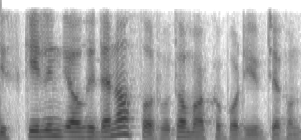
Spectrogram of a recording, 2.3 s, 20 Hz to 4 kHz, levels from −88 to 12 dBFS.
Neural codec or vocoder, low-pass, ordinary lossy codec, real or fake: codec, 16 kHz, 0.2 kbps, FocalCodec; 3.6 kHz; none; fake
